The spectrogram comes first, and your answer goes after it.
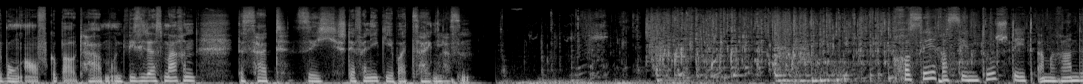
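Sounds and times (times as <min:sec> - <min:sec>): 
speech: 0:00.0 - 0:04.8, 0:09.0 - 0:10.8
hand pump filling a bucket with water: 0:05.6 - 0:10.7.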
